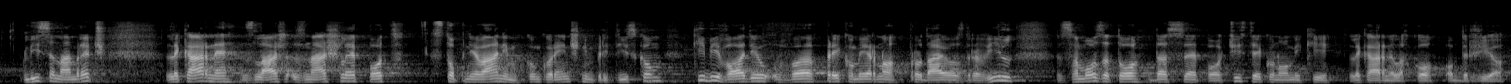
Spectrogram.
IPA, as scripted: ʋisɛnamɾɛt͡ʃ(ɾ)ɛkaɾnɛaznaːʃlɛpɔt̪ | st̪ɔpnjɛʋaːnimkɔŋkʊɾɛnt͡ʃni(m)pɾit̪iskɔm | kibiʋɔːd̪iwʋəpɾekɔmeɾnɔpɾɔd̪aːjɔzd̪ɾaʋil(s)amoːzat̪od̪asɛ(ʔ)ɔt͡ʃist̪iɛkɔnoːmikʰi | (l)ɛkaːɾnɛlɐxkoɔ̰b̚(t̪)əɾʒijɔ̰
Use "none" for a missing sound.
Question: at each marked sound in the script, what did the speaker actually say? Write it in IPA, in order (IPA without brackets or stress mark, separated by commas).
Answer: l, m, s, p, l, d̪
